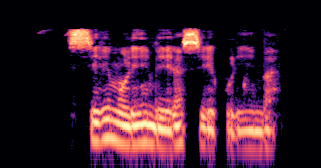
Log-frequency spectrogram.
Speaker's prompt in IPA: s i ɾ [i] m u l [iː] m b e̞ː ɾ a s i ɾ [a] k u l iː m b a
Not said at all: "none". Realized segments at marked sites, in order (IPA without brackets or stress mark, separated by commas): i, iː, i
